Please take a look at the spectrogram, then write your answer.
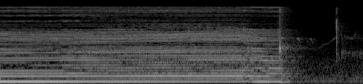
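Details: Yamaha F40 outboard power trim motor, previously slow and loud, after trim repair: steady, even electric hum without labouring or grinding, then clean cutoff; works much better than before, normal operation.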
